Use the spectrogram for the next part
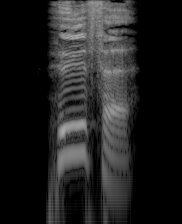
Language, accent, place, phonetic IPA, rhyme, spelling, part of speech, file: German, Germany, Berlin, [ˈhʏlfə], -ʏlfə, hülfe, verb, De-hülfe.ogg
- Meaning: first/third-person singular subjunctive II of helfen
